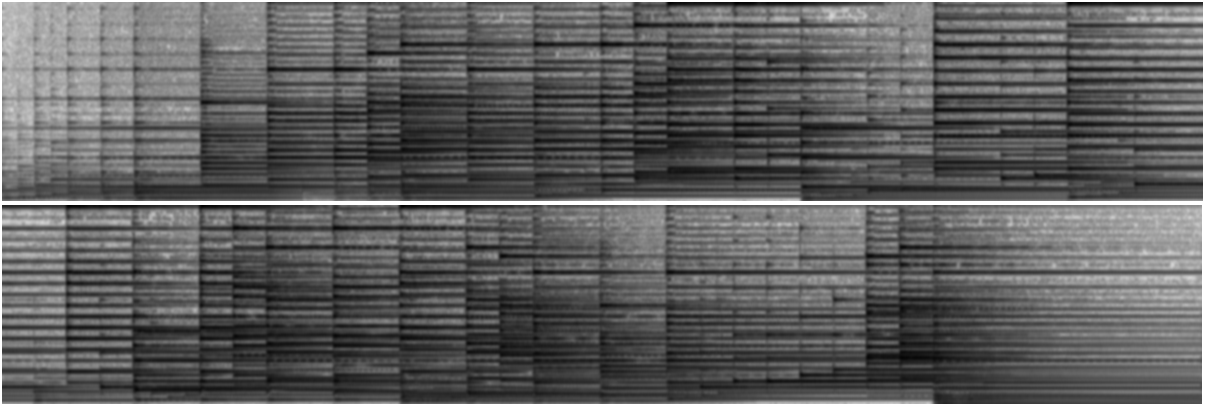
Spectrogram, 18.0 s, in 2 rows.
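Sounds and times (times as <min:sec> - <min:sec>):
traditional healing harp music: 0:00.0 - 0:17.9.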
